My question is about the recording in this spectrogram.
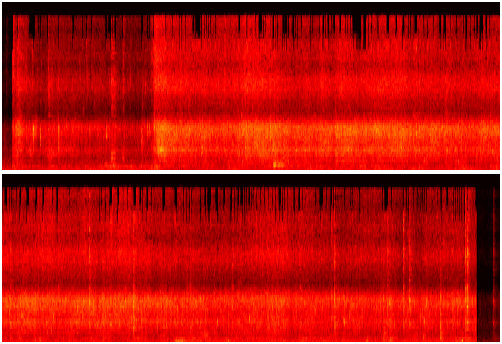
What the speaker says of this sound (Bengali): আলু কুমড়ো কষিয়ে নিয়েছি, দেখুন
